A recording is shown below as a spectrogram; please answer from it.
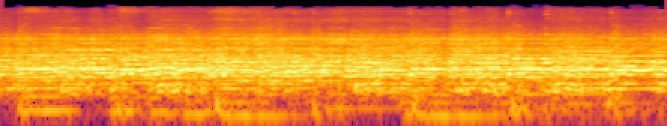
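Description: Live dance-band music at full volume, with a bass line moving in long held notes under a dense band sound.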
